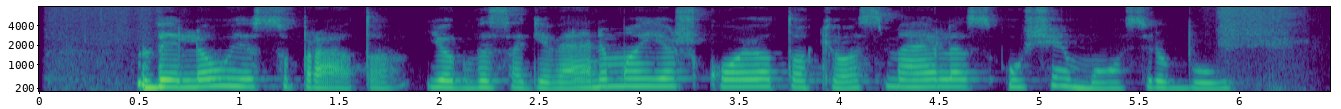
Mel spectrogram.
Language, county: Lithuanian, Tauragė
